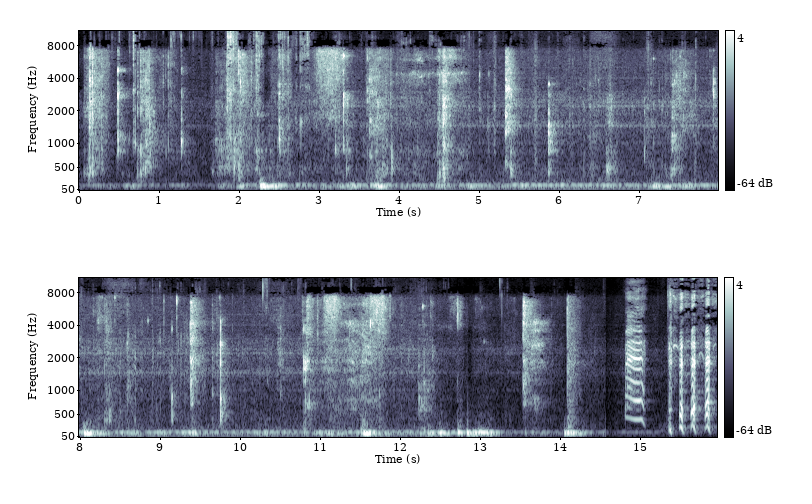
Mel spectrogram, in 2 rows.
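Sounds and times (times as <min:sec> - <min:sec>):
munching chocolate popcorn: 0:00.0 - 0:15.1
low steady hum: 0:00.0 - 0:15.9
laughter: 0:14.8 - 0:15.9.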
